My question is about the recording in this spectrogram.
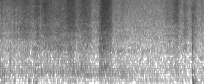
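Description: Fingers pressing and squishing a lump of butter slime against a wooden tabletop: faint, soft strokes, the strongest about a second in, and a short sharp tap near the end.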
